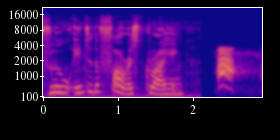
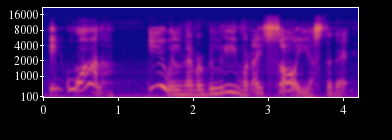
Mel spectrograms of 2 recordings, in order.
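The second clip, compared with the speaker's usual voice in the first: mosquito voice; 4 semitones higher than usual. Acted. Mosquito gossips to iguana.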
